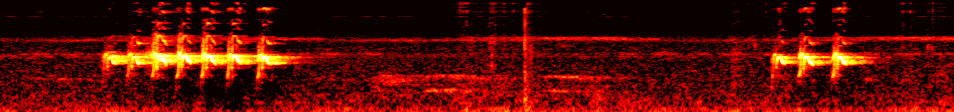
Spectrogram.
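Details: Sooty-headed bulbul from Mount Slamet singing lively: a quick burst of about six sharp, high chirped notes, a pause, then a shorter run of three similar notes; quiet background with a faint click.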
